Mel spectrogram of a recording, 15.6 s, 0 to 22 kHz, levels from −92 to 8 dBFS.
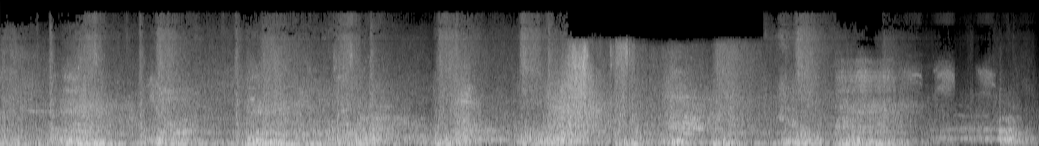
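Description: A call bitrate drop from 8.52 to 11.67 s starves the encoder, consistent with a fall near 8 kbps. Audio turns coarse and muffled, cut above 8 kHz.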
